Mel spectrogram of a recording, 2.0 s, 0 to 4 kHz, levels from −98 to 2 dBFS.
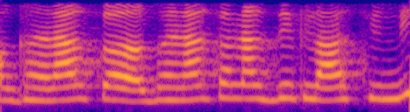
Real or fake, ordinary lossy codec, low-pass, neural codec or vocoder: fake; none; 3.6 kHz; autoencoder, 48 kHz, 32 numbers a frame, DAC-VAE, trained on Japanese speech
